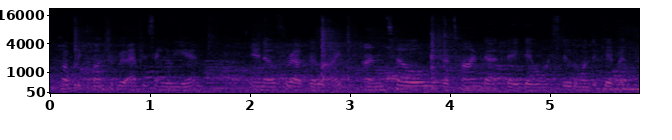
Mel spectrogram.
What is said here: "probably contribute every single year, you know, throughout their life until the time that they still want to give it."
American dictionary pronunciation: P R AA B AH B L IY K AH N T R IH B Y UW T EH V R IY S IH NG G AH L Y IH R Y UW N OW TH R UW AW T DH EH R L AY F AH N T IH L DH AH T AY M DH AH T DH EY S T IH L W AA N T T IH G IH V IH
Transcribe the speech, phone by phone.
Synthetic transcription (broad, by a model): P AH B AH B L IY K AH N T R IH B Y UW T EH V R IY S IH NG G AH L Y IH R Y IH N OW TH R UW AW T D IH L AY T AH N T IH L DH AH T AY M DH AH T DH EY S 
